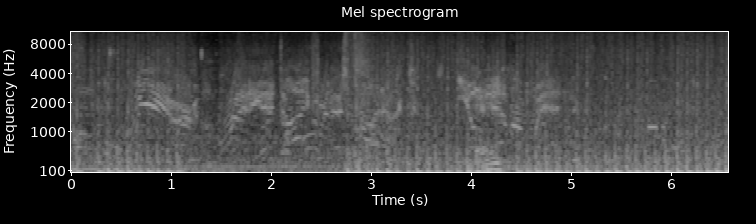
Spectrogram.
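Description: Gunfire in the video game Grand Theft Auto V: rapid bursts of shots layered over a busy mix of engine rumble and voices, loud throughout.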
